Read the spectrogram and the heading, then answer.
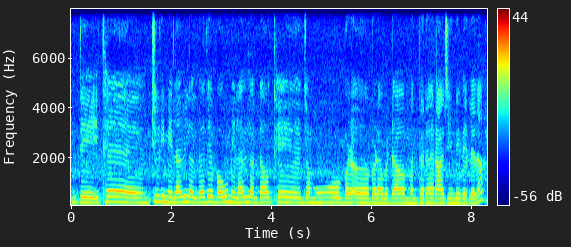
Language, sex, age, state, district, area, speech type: Dogri, female, 18-30, Jammu and Kashmir, Jammu, rural, spontaneous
